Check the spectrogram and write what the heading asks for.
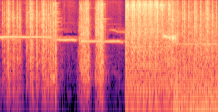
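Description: Intro sound effects: a rapid clatter of gunfire-like shots with a thin steady high tone over it, breaking off briefly a little after a second in. The clatter comes back louder at about the two-and-a-half-second mark, and a deep explosion boom joins near the end.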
